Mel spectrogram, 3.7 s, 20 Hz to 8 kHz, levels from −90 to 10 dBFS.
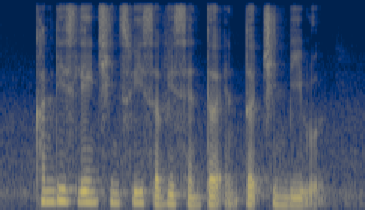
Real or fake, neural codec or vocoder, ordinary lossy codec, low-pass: real; none; none; 7.2 kHz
